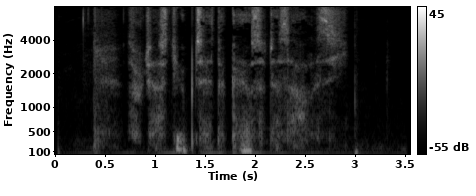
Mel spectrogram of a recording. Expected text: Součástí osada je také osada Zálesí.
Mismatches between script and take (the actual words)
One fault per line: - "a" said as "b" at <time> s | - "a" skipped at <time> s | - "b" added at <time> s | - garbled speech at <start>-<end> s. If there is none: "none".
- "osada" said as "obce" at 1.3 s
